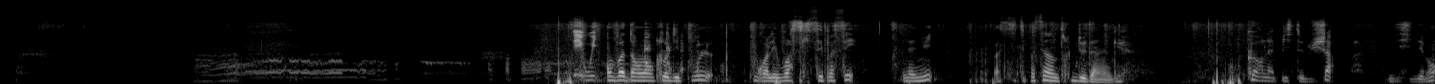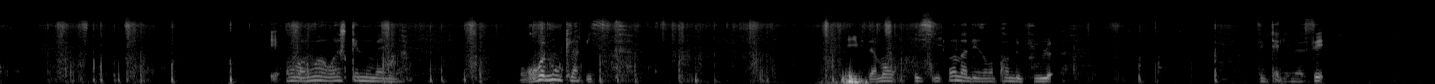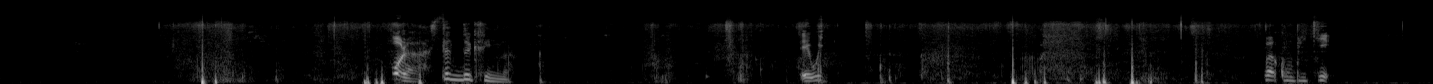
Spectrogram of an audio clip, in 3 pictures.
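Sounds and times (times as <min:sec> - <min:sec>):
chicken calling: 0:01.9 - 0:07.4
boots crunching through snow: 0:05.6 - 0:10.6, 0:14.8 - 0:16.0, 0:17.1 - 0:23.6, 0:30.5 - 0:31.2, 0:35.2 - 0:36.3, 0:37.3 - 0:41.1.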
